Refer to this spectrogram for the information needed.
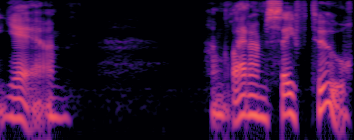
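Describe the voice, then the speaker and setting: A soft-spoken voice with a dry sound and no echo. The background is quiet. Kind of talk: intimate roleplay audio drama. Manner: sleepy, soft just-woken talk.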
